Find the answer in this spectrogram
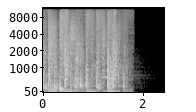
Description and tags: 140bpm Stratovexst New BasSie
140bpm, remix, vexst, thing, mix, new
